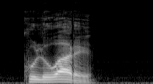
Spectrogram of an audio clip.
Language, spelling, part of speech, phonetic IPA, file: Polish, kuluary, noun, [ˌkuluˈʷarɨ], Pl-kuluary.ogg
